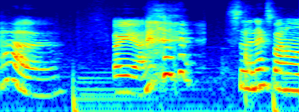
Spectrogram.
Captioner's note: laughs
